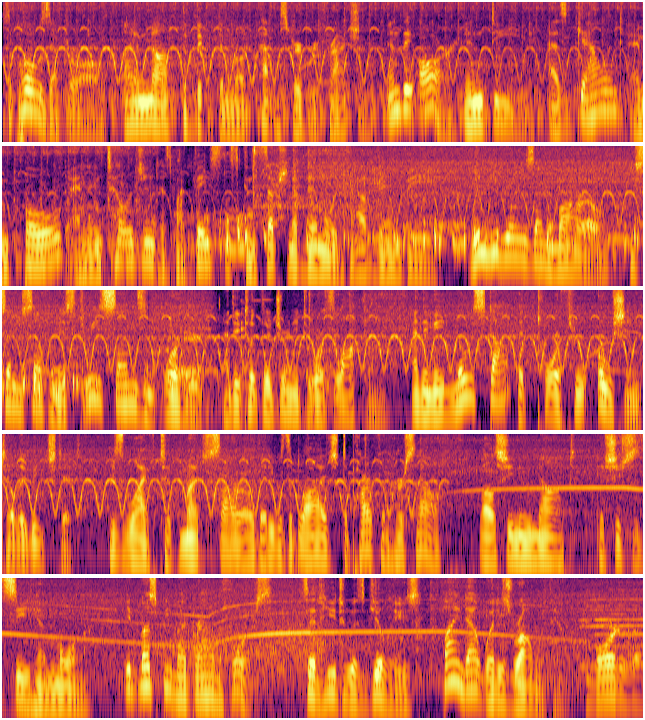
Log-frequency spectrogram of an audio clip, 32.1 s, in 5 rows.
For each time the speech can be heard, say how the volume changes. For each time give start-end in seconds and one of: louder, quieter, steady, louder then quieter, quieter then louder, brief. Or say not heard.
0.0-32.0 steady.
